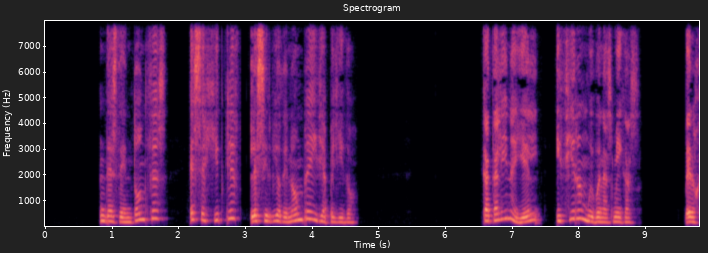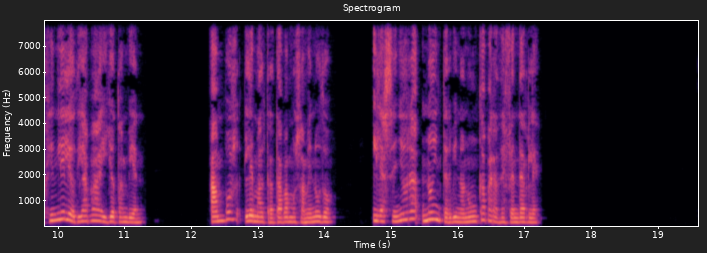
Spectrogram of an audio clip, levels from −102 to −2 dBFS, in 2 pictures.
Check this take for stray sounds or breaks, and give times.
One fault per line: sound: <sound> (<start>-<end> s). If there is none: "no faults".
no faults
